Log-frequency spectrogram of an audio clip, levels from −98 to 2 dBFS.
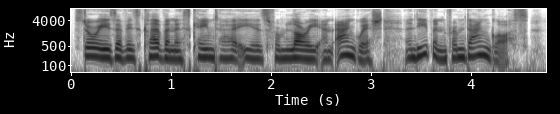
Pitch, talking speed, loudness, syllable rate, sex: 185 Hz, 200 wpm, -17 LUFS, 5.5 syllables/s, female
